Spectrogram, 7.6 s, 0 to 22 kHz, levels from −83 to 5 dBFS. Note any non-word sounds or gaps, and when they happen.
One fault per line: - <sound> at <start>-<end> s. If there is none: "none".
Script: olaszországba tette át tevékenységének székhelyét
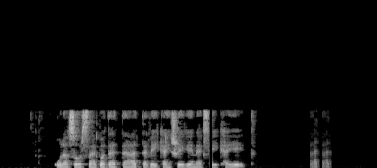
- dropout at 4.2-4.2 s
- laugh at 6.2-6.6 s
